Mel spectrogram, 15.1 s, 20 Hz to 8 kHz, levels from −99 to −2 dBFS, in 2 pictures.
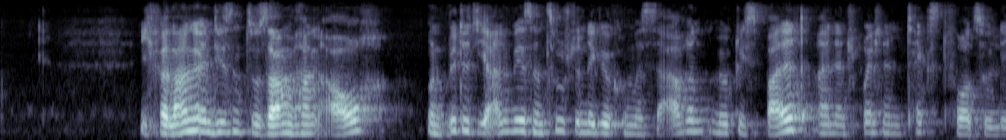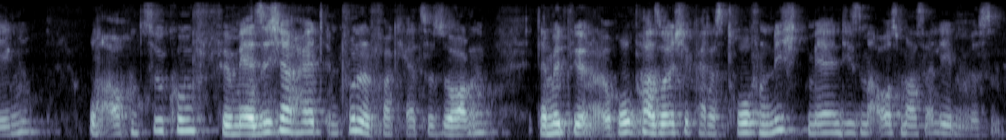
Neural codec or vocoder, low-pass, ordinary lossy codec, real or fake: codec, 16 kHz, 16 kbps, FunCodec, trained on LibriTTS, 50 frames a second; none; none; fake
